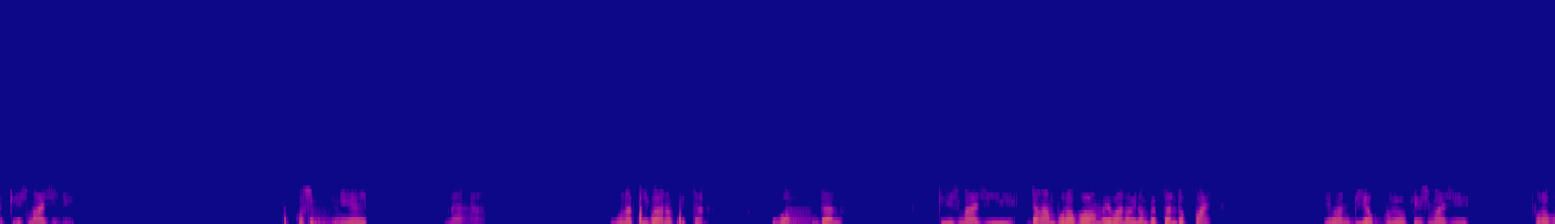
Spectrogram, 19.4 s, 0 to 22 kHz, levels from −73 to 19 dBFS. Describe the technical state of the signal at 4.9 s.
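At 4.9 s, as throughout, G.729 codec damage: speech rebuilt from a filter and sparse pulses, consistent with about 8 kbit/s, sounds rough and synthetic, unlike plain 300 Hz–3.6 kHz band-limiting.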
